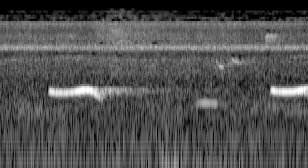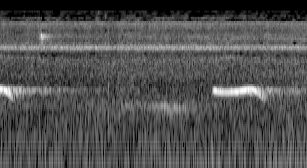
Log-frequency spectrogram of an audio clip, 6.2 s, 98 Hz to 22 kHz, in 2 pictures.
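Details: Asian koel singing at Bukit Batok East, opposite Bukit Batok nature park, Singapore, 14 September 2021: three clear rising two-part whistled notes about every two and a half seconds, faint distant birds and a steady high insect-like hiss behind.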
